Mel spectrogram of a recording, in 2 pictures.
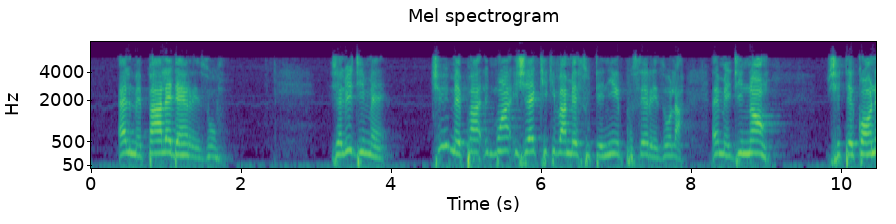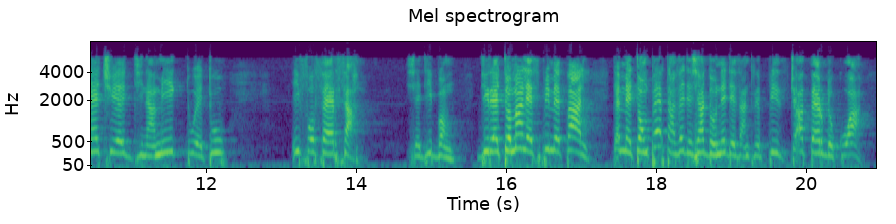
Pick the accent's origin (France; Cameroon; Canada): Cameroon; Ombessa, Centre; Je suis donc descendue chez moi à Ombessapuro, la sensibilisation.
